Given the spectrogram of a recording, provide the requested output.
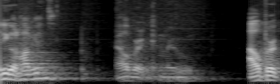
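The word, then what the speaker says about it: Camus: not Hopkins did he go to Hopkins Albert kamu Albert kamu it's spelled c m us it's um no he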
